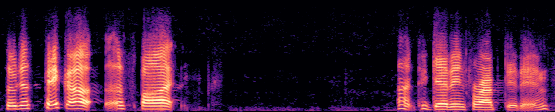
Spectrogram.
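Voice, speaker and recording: A woman's voice: medium pitch, takes it slowly, clean tone, no echo. A woman co-hosting a game playthrough with casual chat, recorded a little dully. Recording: slightly dull, lo-fi mic.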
